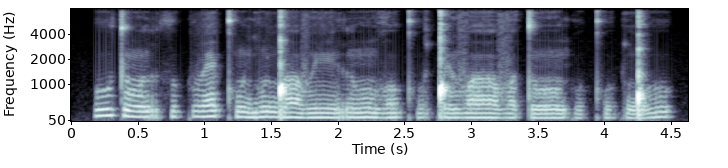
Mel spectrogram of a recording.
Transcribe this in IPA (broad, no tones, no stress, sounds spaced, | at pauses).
u t õː r θ u k β ɛ kʷʰ ɛ̃ ɡ ũ ŋ͡ǃ ʌː v ẽː r ũː ɣ o kʷʰ ʌ ǃ ɛ̃ v ʌː v ʌ t õː kʷ e kʷʰ ʌ k ŋ͡ǃ u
